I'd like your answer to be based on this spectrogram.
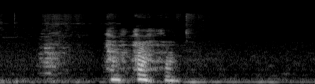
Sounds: Laughter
